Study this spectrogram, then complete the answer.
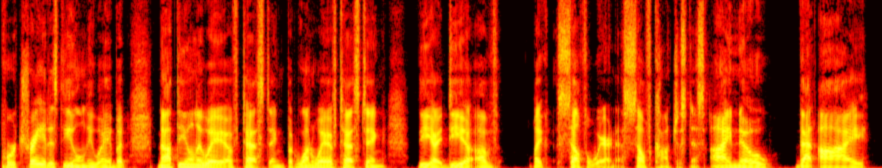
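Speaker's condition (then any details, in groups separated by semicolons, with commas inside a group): No condition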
